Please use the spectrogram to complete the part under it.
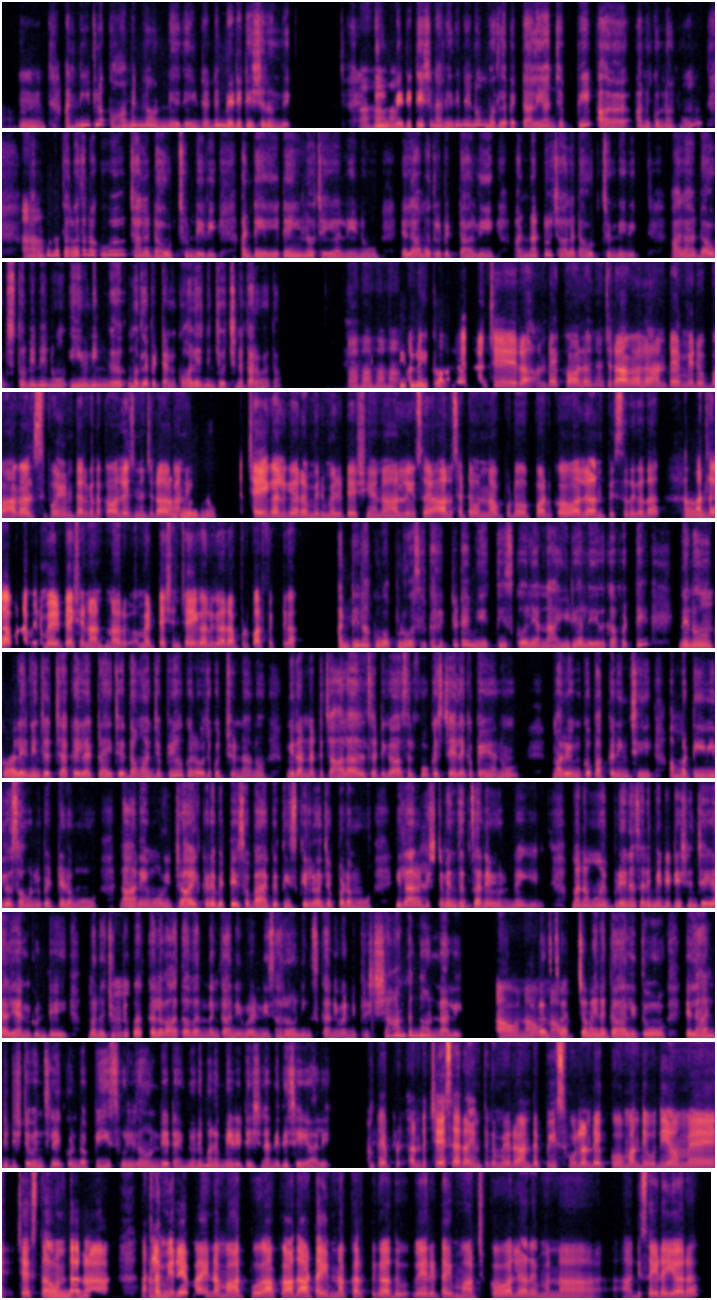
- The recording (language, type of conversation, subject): Telugu, podcast, ఒక చిన్న అలవాటు మీ రోజువారీ దినచర్యను ఎలా మార్చిందో చెప్పగలరా?
- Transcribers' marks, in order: in English: "కామన్‌గా"; in English: "మెడిటేషన్"; in English: "మెడిటేషన్"; tapping; in English: "డౌట్స్"; in English: "డౌట్స్"; in English: "డౌట్స్‌తోనే"; in English: "ఈవెనింగ్"; in English: "మెడిటేషన్?"; in English: "మెడిటేషన్"; in English: "మెడిటేషన్"; in English: "పర్ఫెక్ట్‌గా"; in English: "కరెక్ట్ టైమ్"; in English: "ఐడియా"; in English: "ట్రై"; in English: "ఫోకస్"; in English: "బ్యాగ్"; in English: "డిస్టర్బెన్సెస్"; in English: "మెడిటేషన్"; other background noise; in English: "సరౌండింగ్స్"; in English: "డిస్టర్బెన్స్"; in English: "పీస్‌ఫుల్‌గా"; in English: "మెడిటేషన్"; in English: "పీస్‌ఫుల్"; in English: "కరెక్ట్"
